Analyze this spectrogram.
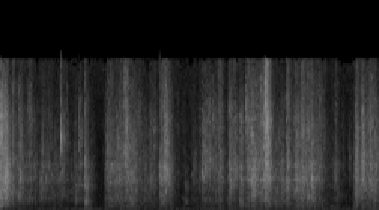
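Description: Thin plastic packaging bag crinkling and rustling in irregular bursts as it is handled and opened and small plastic packets are taken out of it.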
